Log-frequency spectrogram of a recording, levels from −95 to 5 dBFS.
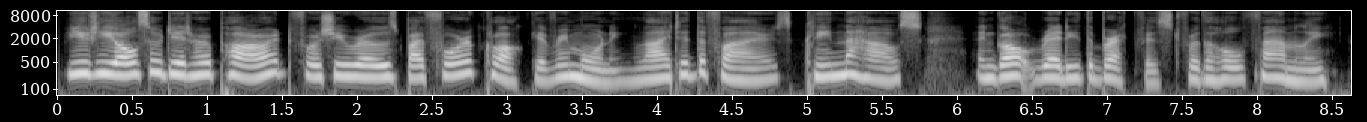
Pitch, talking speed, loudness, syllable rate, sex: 205 Hz, 195 wpm, -19 LUFS, 5.3 syllables/s, female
